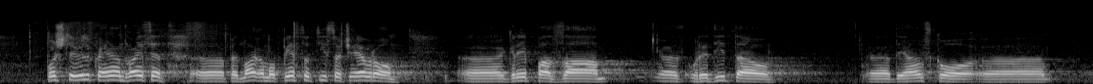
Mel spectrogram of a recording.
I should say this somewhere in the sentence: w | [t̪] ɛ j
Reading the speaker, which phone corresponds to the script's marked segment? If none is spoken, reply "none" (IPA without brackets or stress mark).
d̪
